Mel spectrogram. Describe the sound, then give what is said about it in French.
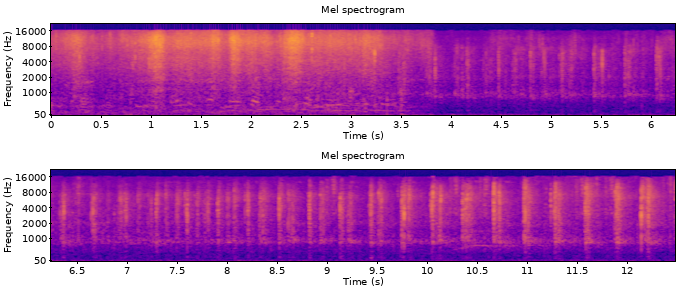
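Horses' hooves clip-clop in a steady, brisk rhythm on hard ground as riders set off on horseback into the forest for a hunt, following a few seconds of loud, rushing noise at the start, the hoofbeats growing sharper toward the end. “Les cavaliers rejoignent la forêt.”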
